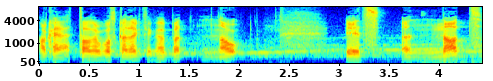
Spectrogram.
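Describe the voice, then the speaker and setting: A man's voice with music in the background. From Italy. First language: Italian. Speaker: sim racing commentator. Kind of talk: live commentary.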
